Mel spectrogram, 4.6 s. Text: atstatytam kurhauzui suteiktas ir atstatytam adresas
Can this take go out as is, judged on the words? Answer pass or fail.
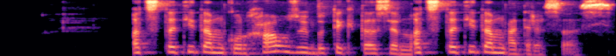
pass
